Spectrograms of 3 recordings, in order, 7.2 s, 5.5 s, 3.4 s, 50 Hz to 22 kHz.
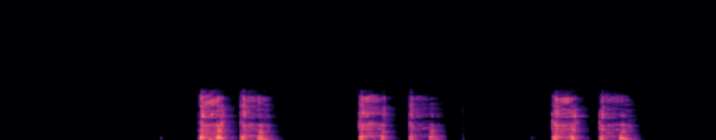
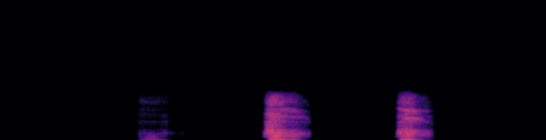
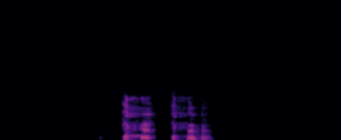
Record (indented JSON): {
  "three_cough_length": "7.2 s",
  "three_cough_amplitude": 25486,
  "three_cough_signal_mean_std_ratio": 0.33,
  "exhalation_length": "5.5 s",
  "exhalation_amplitude": 8739,
  "exhalation_signal_mean_std_ratio": 0.28,
  "cough_length": "3.4 s",
  "cough_amplitude": 2005,
  "cough_signal_mean_std_ratio": 0.29,
  "survey_phase": "beta (2021-08-13 to 2022-03-07)",
  "age": "45-64",
  "gender": "Female",
  "wearing_mask": "No",
  "symptom_none": true,
  "smoker_status": "Never smoked",
  "respiratory_condition_asthma": false,
  "respiratory_condition_other": false,
  "recruitment_source": "REACT",
  "submission_delay": "4 days",
  "covid_test_result": "Negative",
  "covid_test_method": "RT-qPCR"
}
